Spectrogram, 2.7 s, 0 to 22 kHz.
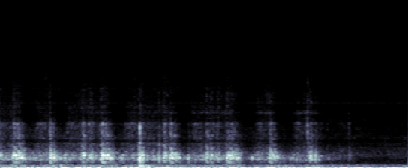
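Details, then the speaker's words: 1984 Honda Shadow 500 parts bike, cooling lines disconnected; starter with a burnt armature section whose loose wires were snapped off still cranks with quick, even rasping turnover pulses, no grinding; normal healthy starter cranking. "i literally just grab the wires on the armature snap them off and put starter back together and it literally turns over like the starter is perfectly fine even though there's like a whole burnt section in the starter"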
